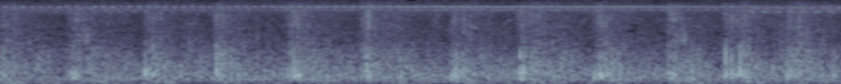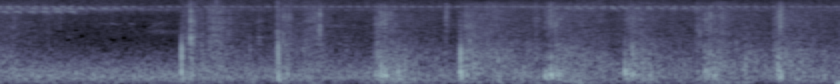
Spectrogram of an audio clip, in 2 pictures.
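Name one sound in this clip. Footsteps crunch quickly on stone.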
